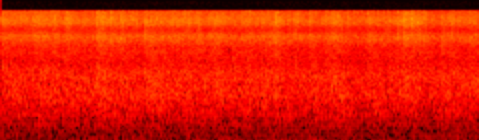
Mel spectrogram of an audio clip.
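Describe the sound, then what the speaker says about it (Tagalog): Steady, dense hiss of rain falling, a continuous broadband wash with no distinct drops standing out and no talking. "Umuulan."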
